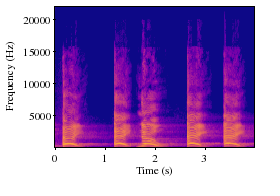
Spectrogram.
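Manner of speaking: very high, unstrained, drawn-out open yell. Showing the right way to yell loudly: loud yell without strain. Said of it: "now you can't hear how loud that is".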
